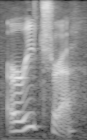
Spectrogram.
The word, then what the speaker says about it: Eritrea: And he is from Eritrea.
